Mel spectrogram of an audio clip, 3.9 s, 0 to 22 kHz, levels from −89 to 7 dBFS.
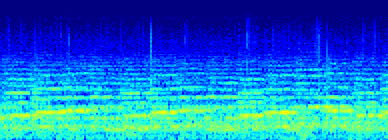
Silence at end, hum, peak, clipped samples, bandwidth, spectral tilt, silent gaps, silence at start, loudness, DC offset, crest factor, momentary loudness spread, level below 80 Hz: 0 s; none; -20 dBFS; under 0.1%; 16 kHz; -5.5 dB/octave; none; 0 s; -33 LUFS; under 0.1%; 12 dB; 3 LU; -58 dBFS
